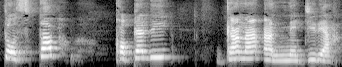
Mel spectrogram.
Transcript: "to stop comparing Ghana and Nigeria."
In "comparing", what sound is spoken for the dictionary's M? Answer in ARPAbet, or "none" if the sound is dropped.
none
